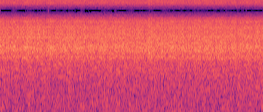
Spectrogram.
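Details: Many bear cicadas calling together on a summer morning in western Japan, blending into one constant, steam-like hiss that neither rises nor falls across these few seconds.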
